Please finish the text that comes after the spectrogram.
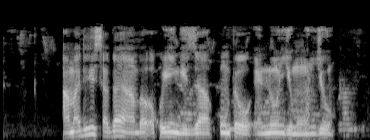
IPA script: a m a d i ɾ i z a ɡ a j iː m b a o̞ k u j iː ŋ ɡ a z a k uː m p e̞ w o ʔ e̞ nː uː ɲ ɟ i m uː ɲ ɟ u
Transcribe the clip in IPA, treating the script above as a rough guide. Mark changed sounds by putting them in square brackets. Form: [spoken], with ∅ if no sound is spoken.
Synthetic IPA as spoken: a m a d i ɾ i [s] a ɡ a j [aː] m b a o̞ k u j iː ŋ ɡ [i] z a k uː m p e̞ w o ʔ e̞ nː uː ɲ ɟ i m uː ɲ ɟ u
